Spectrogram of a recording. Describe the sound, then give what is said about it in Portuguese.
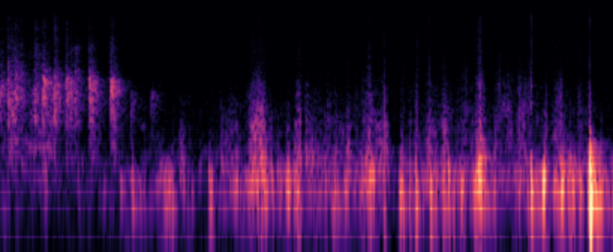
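An audience applauds for the Lord Jesus, with dense, irregular claps from many hands running steadily for several seconds, a few sharper, louder claps standing out near the end. “Vamos dar uma salva de palmas para o Senhor, Jesus.”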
